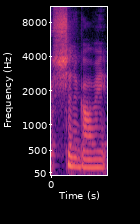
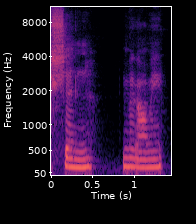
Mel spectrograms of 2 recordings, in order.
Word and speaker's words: Shin Megami: I say it like Shinigami. I think it's like Shin Megami.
